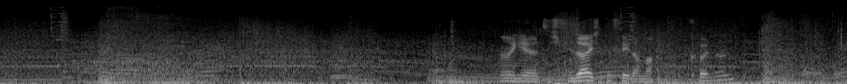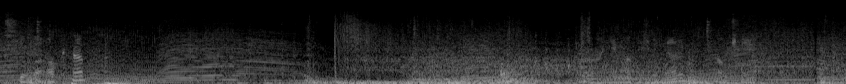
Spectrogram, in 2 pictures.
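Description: A motorbike engine revs and whines.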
